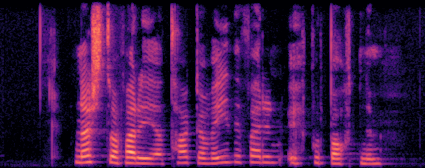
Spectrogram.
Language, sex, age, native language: Icelandic, female, 18-19, Icelandic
